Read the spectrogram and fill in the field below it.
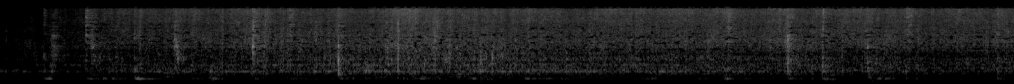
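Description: Sliced onion frying in a pan for a banana stem stir-fry crackles in a steady, fairly quiet sizzle, broken by frequent scraping clicks from a spoon stirring.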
